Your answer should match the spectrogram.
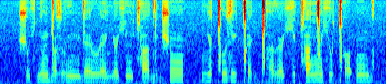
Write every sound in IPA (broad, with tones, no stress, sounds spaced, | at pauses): ʃ u˩ ç d ũ˥ ɟ ɔ˩ z v ĩ˩ ɲ d ɛ˩ ɹ ɛ˩ ʎ œ˩ ç ĩ˩ cʰ a˩ d i˥ ɡ ʃ ũ˥ | ʎ ə˥ ǀ u˥ z i˥ ǀ ɛ˩ ɡ ɡ͡ǁ a˩ ð œ˩ ç ə˥ cʰ a˥ ŋ͡ǀ ə˥ ç u˩ ǀʰ ɔ˩ ʔ ũ˥ ɡ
